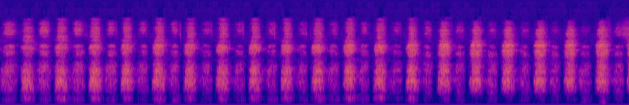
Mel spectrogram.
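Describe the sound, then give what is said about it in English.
Rapid, deliberate breathing sped up almost to hyperventilation: many quick, even in-and-out breaths follow one another in a steady, fast rhythm, fairly soft and breathy, with no speech. “So you're going to speed up your breath and it's going to almost seem like you're hyperventilating”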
